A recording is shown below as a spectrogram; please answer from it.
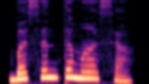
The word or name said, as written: ಬಸಂತಮಾಸ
